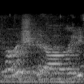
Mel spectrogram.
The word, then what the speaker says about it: tertiary: So it's called the third level consumer or tertiary consumer. They basically mean the same thing. Tertiary. It's spelled T-E-R-T-I-A-R-Y.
